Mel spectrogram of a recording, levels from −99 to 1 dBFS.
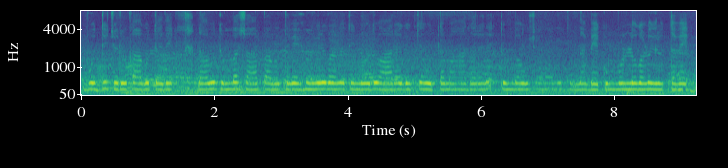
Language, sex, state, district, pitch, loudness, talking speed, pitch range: Kannada, female, Karnataka, Bijapur, 215 Hz, -20 LUFS, 115 wpm, 210-220 Hz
